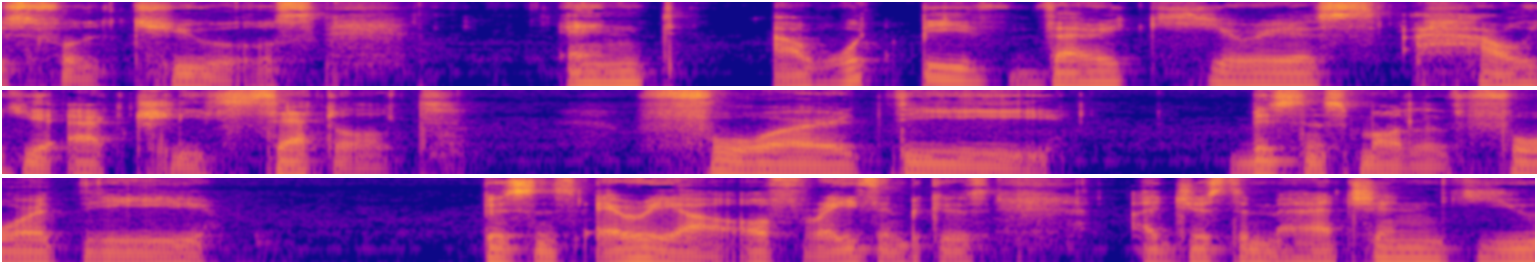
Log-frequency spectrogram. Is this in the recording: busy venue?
no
